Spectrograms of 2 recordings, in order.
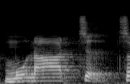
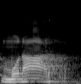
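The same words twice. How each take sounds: First: "मोनार्च" ending in a CH sound, as in "church"; wrong CH pronunciation. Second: "मोनार्क" ending in a hard K; hard K pronunciation. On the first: Teacher showing pupils the mistake to avoid, "मोनार्च" ending in CH. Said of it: "इसको मोनार्च नहीं बोलेंगे". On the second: Teacher correcting pupils on the butterfly's name, "मोनार्क" with final K. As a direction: say "मोनार्क" with क at the end, no CH. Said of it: "इसको क बोलते हैं". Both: Shown as a demonstration.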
